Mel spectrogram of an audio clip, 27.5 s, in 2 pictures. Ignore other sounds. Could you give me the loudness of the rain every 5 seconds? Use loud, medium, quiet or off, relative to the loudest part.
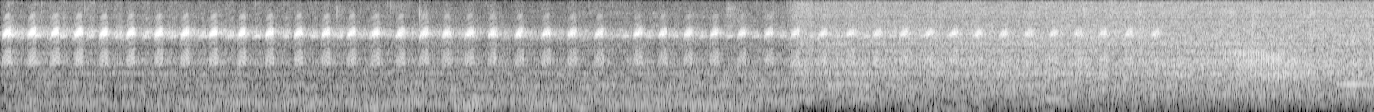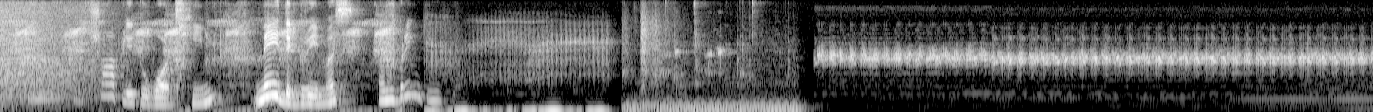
medium, loud, loud, off, off, off.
